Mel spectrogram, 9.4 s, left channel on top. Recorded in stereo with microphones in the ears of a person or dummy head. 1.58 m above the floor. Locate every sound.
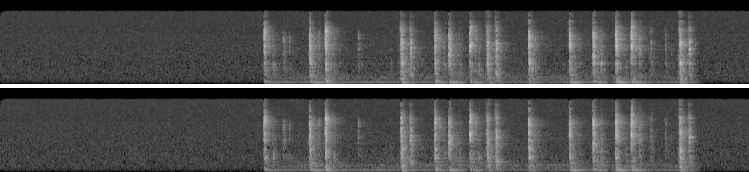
3.3 s typing on a keyboard: 5° right (ahead or behind), 1.7 m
